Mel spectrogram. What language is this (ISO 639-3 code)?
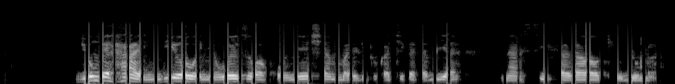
swa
